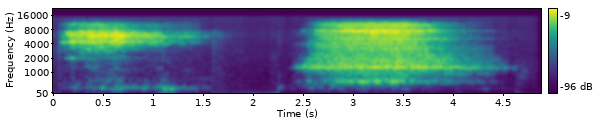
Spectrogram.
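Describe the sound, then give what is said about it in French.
Deep breathing during a guided relaxation exercise: one long breath, then after a short pause a second, longer and louder forceful rush of air, both soft and airy with no talk. “on expire fort par la bouche. On en profite, on est sur Zoom. Encore deux fois. Prenez une profonde inspiration.”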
